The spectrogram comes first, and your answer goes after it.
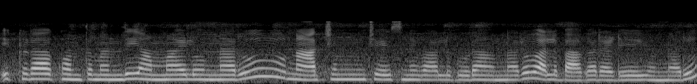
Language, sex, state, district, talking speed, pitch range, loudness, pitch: Telugu, female, Andhra Pradesh, Visakhapatnam, 120 wpm, 210-240 Hz, -23 LUFS, 225 Hz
